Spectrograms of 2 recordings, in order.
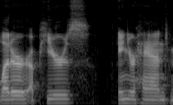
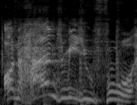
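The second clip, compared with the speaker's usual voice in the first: high-pitched mock outrage; hammed-up, high indignant protest; indignant outcry; 14 semitones higher, slower than usual. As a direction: cry out like an affronted hero. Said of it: "you walk up and you're like".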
